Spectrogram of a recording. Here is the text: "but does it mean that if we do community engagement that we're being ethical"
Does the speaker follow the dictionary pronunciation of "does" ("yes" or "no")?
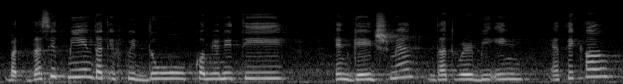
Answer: no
